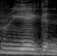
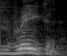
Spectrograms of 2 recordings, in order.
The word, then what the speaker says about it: Reagan: Now this is not Reagan, it's Reagan. Ronald Reagan. So which means you do not have to go with this E sound.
